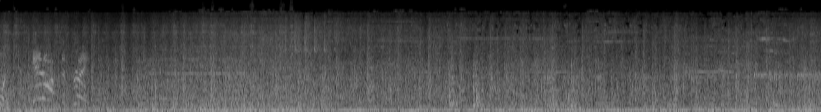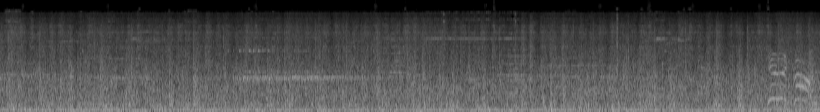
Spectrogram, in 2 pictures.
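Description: A Red Dead Redemption train running at speed, its continuous heavy rumble and clattering wagons holding a level drone from start to finish, with voices calling out over the noise.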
